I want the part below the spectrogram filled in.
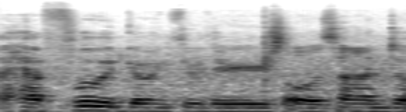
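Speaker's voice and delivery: normal talking voice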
